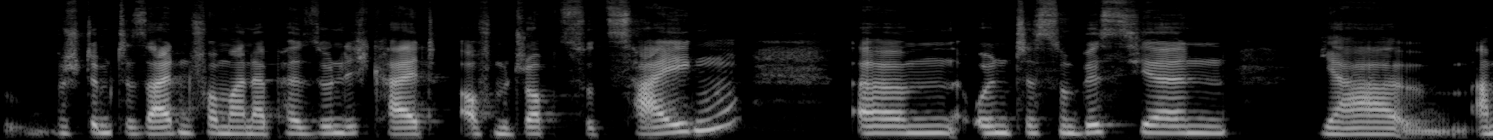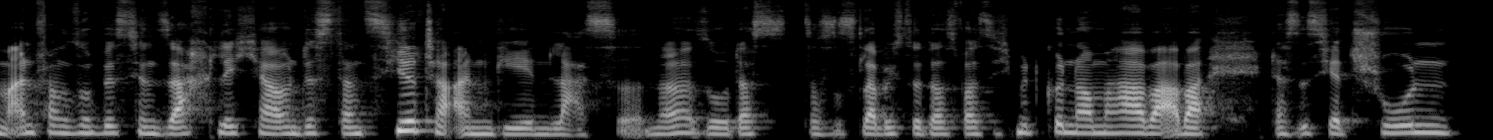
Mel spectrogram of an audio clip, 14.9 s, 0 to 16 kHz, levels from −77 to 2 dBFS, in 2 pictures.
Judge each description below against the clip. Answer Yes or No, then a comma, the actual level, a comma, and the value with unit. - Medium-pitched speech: Yes, medium, 175 Hz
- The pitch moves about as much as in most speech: No, narrow, 2.3 semitones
